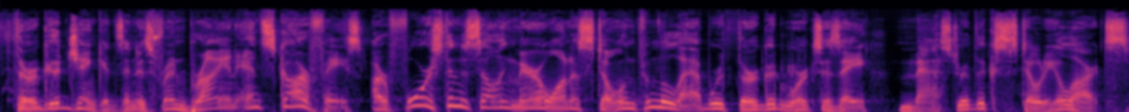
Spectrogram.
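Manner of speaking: put-on movie-style narrator voice. Reading a film's plot to viewers who have not seen it, reading in movie voice. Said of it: "read in movie voice".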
